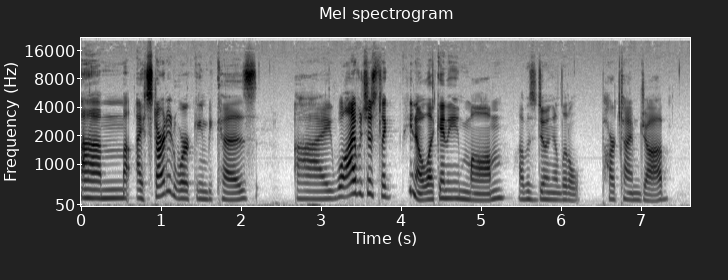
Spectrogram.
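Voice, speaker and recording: The speaker has a plain, everyday voice with lively intonation and a moderate pace. The recording is very clean, with a silent background. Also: woman, medium pitch for a woman. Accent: American. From New Jersey. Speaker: employee, pastor's wife. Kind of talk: casual chat.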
